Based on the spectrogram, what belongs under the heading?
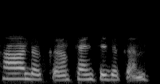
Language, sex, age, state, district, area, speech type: Odia, female, 30-45, Odisha, Malkangiri, urban, conversation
